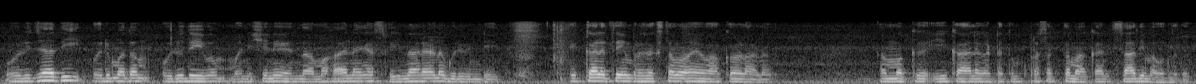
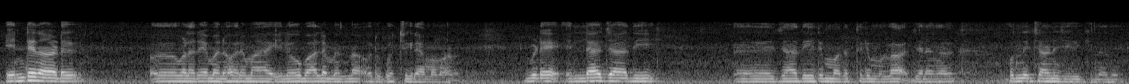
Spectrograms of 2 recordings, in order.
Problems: constant background noise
